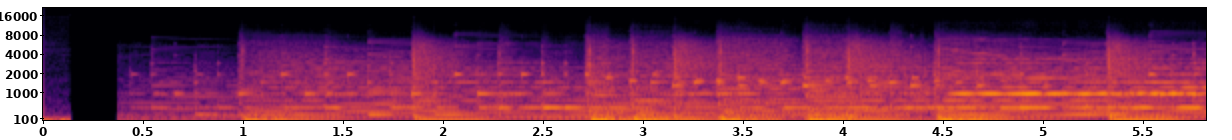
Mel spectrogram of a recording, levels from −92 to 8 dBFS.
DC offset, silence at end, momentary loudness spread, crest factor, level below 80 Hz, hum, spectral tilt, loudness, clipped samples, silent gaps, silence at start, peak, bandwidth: under 0.1%; 0 s; 14 LU; 14 dB; -30 dBFS; none; -6 dB/octave; -25 LUFS; under 0.1%; 0.14-0.37 s; 0 s; -10 dBFS; 9 kHz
